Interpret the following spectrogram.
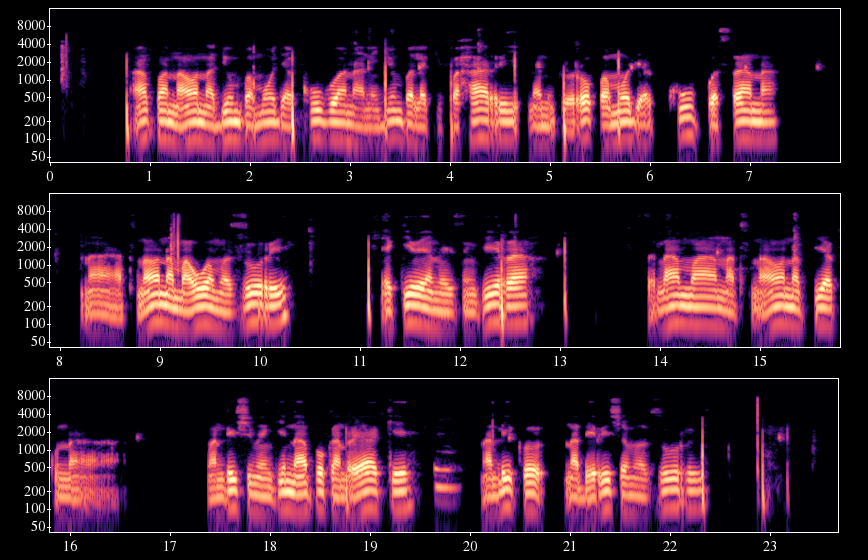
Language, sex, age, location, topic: Swahili, female, 36-49, Wajir, education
